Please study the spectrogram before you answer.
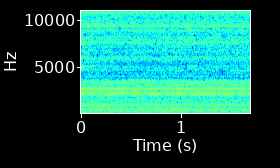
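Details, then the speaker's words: Quantum Daytona hard drive after freeing a stuck spindle: steady high whir with a faint even whine, no clicking or scraping, short seek test done without spinning down; drive running normally. "it is on it's on i don't know if you can hear it it's on it did a very short little seek test it didn't spin down oh it's so beautiful now"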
